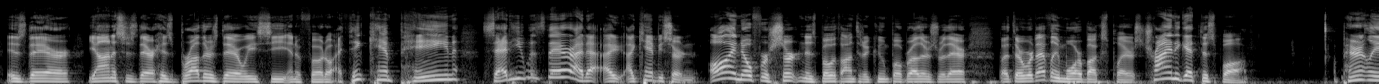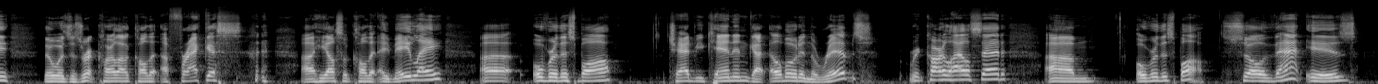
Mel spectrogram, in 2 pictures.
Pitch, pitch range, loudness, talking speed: 145 Hz, 125-175 Hz, -18 LUFS, 190 wpm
